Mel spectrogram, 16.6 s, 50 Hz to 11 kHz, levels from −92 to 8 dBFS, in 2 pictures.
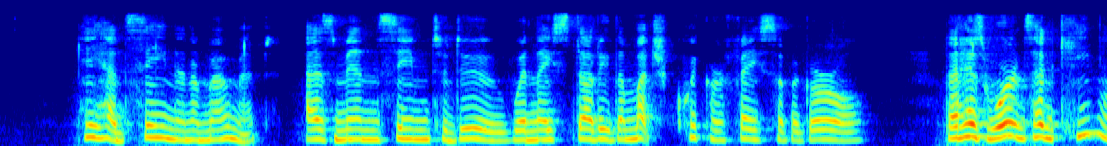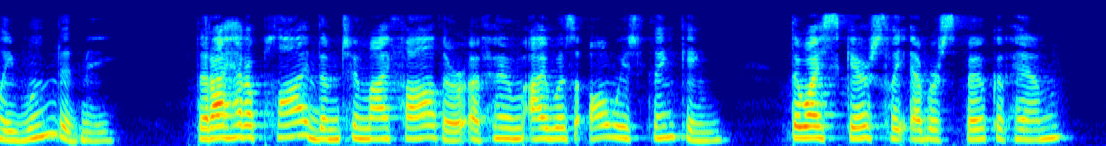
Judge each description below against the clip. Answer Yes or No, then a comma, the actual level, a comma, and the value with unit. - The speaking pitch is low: No, high, 230 Hz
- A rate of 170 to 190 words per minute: Yes, average, 175 wpm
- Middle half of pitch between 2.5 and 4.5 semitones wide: Yes, average, 3.2 semitones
